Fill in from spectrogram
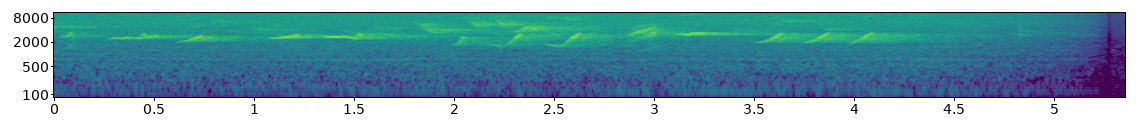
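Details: Japanese paradise flycatcher spring breeding-season song, used for courtship and territory, of clear, high whistled notes, some sharply rising, given in three quick bursts over a soft background hiss.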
